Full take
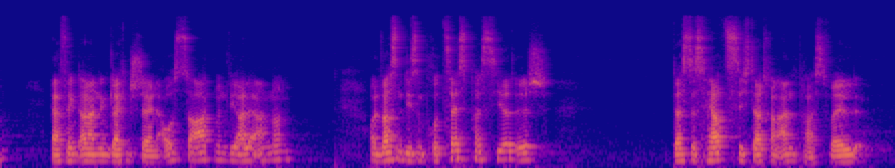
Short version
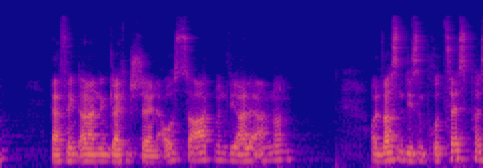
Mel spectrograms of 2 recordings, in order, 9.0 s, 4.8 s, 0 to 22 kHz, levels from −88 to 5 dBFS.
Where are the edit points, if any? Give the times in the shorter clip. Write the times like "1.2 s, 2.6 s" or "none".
none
